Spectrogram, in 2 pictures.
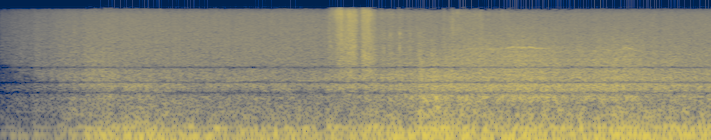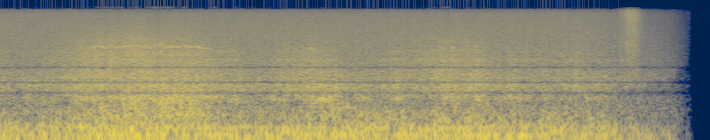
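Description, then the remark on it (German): Strong wind roars steadily outside, recorded from indoors in a room, with a dense low rumble and rising, falling gusts throughout. Occasional brief rattles or knocks cut through, and no one speaks. “Und ich habe versucht, aus unserem Zimmer diesen Wind aufzunehmen.”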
